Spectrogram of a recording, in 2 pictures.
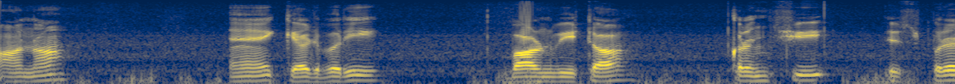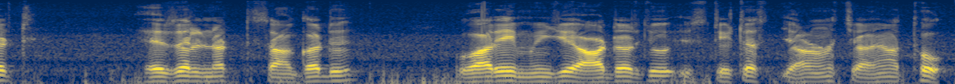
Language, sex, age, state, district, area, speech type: Sindhi, male, 60+, Uttar Pradesh, Lucknow, urban, read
